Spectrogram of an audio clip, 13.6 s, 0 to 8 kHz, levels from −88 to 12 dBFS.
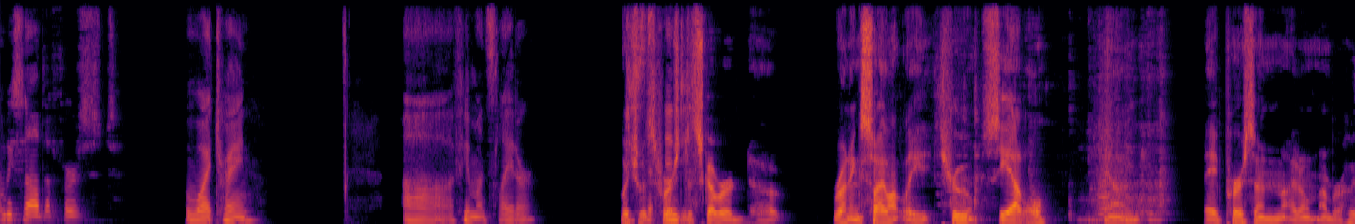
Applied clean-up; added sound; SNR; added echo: classical method log-MMSE.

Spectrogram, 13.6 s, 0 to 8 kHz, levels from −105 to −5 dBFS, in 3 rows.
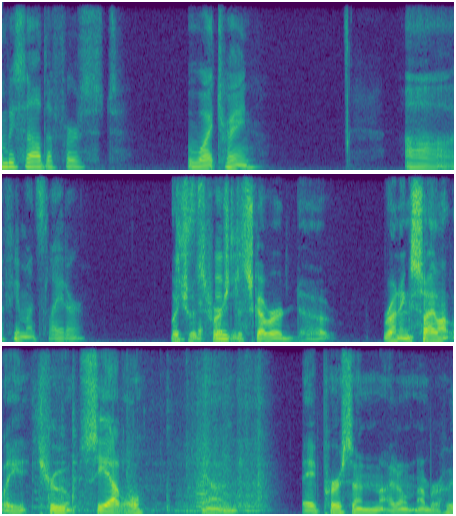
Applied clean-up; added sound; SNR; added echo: none; Squeak; 13 dB; none.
